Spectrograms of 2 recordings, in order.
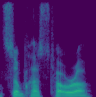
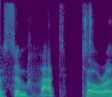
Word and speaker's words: Simchat Torah: repressed Soviet Jewry on Simchas Torah or Simchat Torah, depending on whether you pronounce uh, the taf without a dagesh as a T or an S.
